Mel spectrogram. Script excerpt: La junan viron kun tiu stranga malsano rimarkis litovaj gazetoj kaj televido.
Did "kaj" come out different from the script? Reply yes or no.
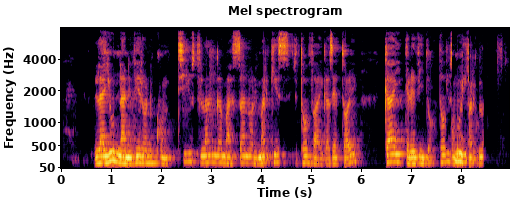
no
